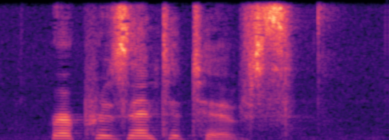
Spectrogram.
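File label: "representatives", US English; pronunciations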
